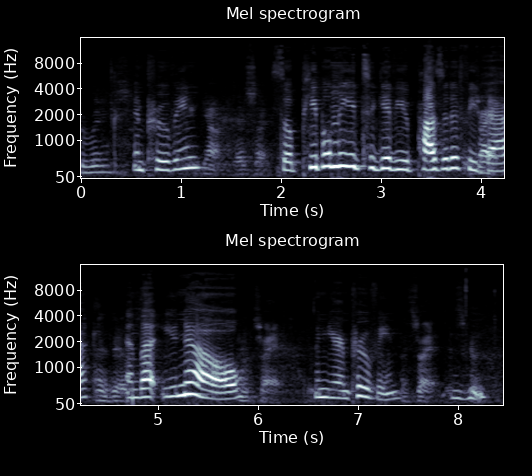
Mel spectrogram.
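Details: Adult woman; typical speech.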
